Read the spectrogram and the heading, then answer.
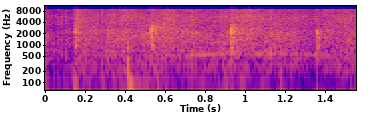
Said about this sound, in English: All right. You can clap your hands.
